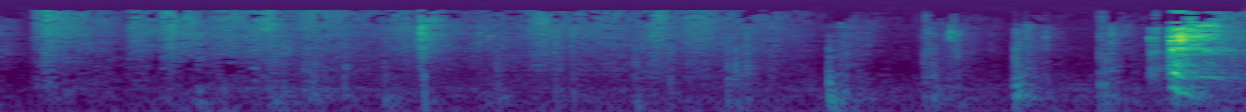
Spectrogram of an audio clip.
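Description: Faint, scattered footsteps and shoe scuffs on a hardwood floor, with a louder short burst of sound near the end.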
